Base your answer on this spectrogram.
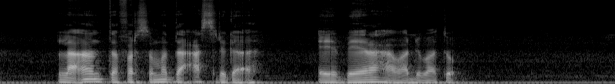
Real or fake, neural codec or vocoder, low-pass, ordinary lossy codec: real; none; none; none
